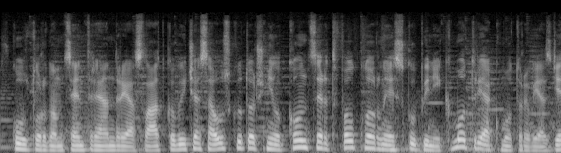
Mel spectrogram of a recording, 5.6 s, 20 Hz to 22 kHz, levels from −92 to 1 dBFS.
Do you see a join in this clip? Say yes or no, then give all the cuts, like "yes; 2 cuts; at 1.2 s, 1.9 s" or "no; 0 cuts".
no; 0 cuts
